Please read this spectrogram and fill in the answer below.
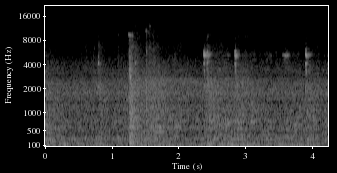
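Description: Near silence with a few faint, short clicks and taps of a pen stylus on an interactive whiteboard as a tool is picked and a word is written, one a little louder at about a second in and a scatter near the end.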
